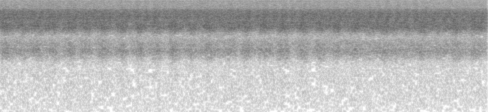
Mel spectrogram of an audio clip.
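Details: Cicadas in chorus on a summer night: a dense, steady, high-pitched hiss-like drone with a faint pulsing shimmer, no gaps and no other sounds.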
